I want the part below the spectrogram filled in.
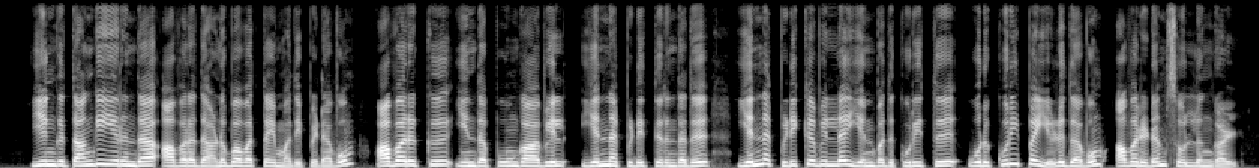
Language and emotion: Tamil, neutral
